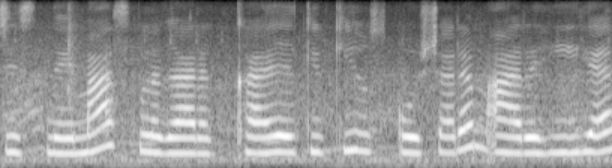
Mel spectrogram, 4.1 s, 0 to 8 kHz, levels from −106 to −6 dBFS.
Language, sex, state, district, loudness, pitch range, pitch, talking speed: Hindi, female, Bihar, Kaimur, -14 LUFS, 275-310 Hz, 290 Hz, 160 wpm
